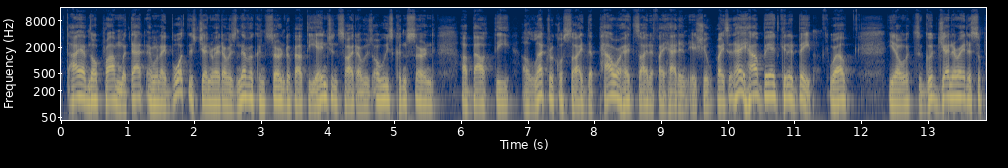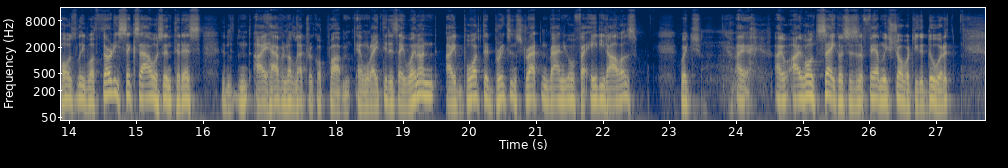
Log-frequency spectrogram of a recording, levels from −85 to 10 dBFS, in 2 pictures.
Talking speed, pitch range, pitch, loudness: 215 wpm, 105-130 Hz, 120 Hz, -21 LUFS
